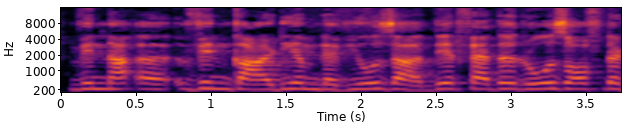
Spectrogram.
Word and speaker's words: Wingardium Leviosa: Wingardium Leviosa, he shouted, waving his long arms like a windmill. You are saying it wrong, Harry heard Hermione snap. It's Wingardium Leviosa. Make the gar nice and long.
